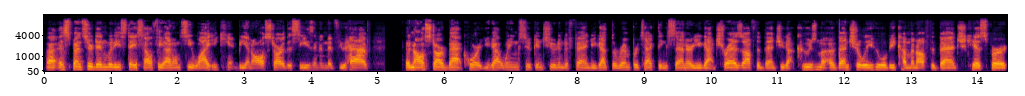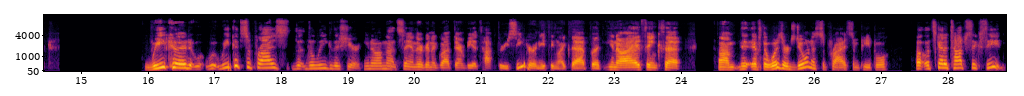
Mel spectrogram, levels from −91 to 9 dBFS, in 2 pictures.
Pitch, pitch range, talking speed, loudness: 140 Hz, 130-165 Hz, 225 wpm, -17 LUFS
